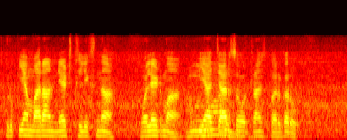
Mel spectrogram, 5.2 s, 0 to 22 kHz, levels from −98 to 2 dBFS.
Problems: constant background noise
